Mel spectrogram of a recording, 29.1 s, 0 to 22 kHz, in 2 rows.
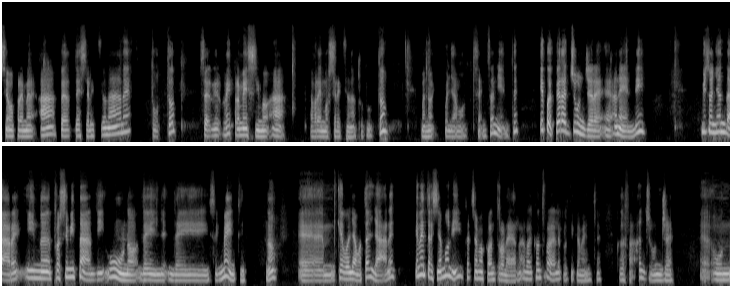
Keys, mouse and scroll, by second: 0.9 a, 5.8 a, 8.5 a, 26.6 ctrl+r.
